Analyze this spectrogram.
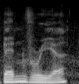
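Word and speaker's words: Beinn Bhreagh: Pronounced Ben Vria, Bell became an American citizen in 1882, but his name, meaning beautiful mountain in Scottish Gaelic, showed his Scottish heritage.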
